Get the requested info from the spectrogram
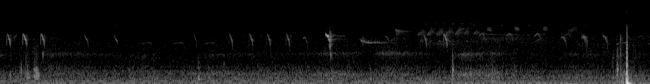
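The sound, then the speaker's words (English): A flock of about eight crossbills calls as they forage in a tree on a hilltop, a steady scatter of short, high chip notes from several birds over a low background rumble. A sharp knock sounds near the end. “I'm on my way up to the hilltop and I see a whole bunch of crossbills foraging in a tree right here.”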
